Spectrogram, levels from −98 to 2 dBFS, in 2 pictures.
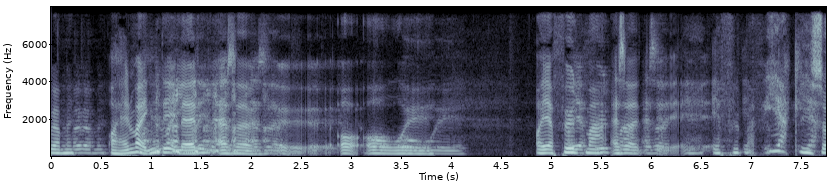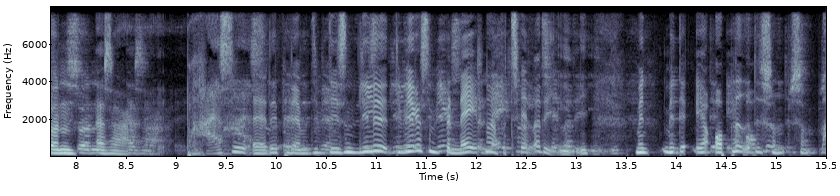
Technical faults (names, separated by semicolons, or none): echo with no canceller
